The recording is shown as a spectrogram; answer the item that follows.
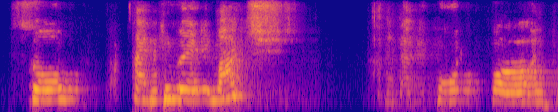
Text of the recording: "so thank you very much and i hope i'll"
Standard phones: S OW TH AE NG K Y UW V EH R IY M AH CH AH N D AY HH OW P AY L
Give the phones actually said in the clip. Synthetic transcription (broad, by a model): S OW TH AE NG K Y UW V EH R IY M AH CH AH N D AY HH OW F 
